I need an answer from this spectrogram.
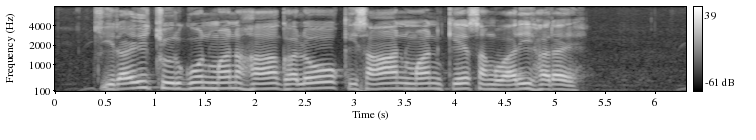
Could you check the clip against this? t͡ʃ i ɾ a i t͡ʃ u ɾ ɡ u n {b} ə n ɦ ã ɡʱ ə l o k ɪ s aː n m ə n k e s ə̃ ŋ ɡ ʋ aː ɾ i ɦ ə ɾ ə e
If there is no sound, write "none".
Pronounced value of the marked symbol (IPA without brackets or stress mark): m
